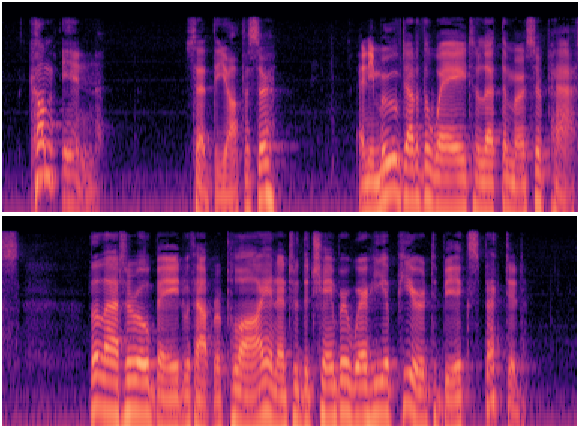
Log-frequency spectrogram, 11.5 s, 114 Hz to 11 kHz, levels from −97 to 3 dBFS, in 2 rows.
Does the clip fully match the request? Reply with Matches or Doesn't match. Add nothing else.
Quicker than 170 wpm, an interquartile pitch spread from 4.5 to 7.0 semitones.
Doesn't match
